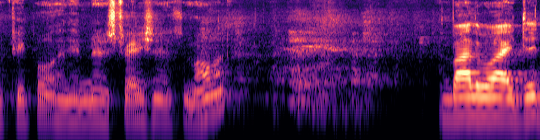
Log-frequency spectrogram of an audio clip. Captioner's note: laughter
